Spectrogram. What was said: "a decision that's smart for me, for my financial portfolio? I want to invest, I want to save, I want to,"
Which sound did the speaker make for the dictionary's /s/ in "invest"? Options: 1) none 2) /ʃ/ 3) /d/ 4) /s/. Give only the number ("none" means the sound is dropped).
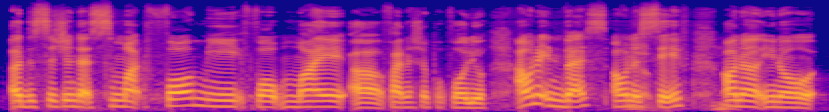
4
